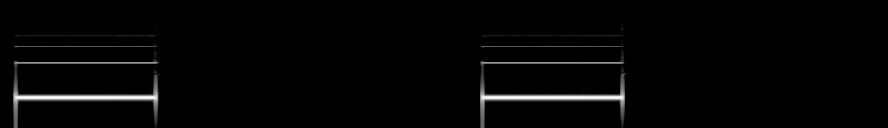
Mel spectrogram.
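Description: Two identical electronic beeps, each a steady single-pitch tone lasting about three-quarters of a second, starting and stopping abruptly, a little over two seconds apart.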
